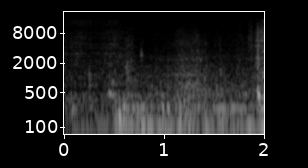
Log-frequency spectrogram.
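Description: Low, steady rush inside the cabin of a small junk-rigged sailing yacht under way at a slow two to two and a half knots.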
